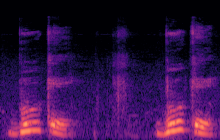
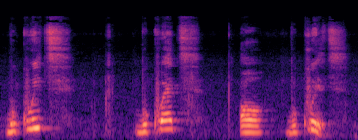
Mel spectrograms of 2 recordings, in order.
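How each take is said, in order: First: "bouquet" as boo-kay, silent t; correct bouquet. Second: "bukwit, bukwet" with a kw and sounded t; mispronounced bouquet. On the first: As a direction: say "bouquet" with plain k, ending in ay. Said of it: "accurately pronounced as". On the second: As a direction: say "bukwit" as a wrong bouquet, t audible. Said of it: "the word here is pronounced not as". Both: Shown as a demonstration.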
